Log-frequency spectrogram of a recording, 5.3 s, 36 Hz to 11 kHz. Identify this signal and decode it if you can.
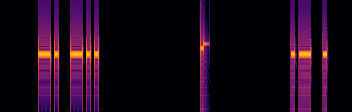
Morse code, heard as a keyed tone, about 20 wpm, 700 Hz. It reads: ND AE
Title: Top Two Letter Combinations in Words 20wpm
